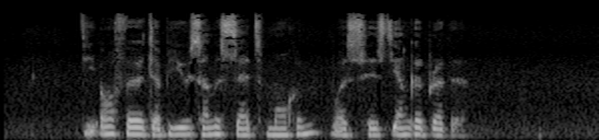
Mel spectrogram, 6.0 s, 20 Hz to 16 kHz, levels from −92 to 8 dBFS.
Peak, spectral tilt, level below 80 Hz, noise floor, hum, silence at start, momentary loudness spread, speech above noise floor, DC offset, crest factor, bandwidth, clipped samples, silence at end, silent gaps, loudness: -14 dBFS; -5 dB/octave; -72 dBFS; -66 dBFS; none; 0.8 s; 8 LU; 38 dB; under 0.1%; 16 dB; 11.5 kHz; under 0.1%; 1.35 s; none; -29 LUFS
